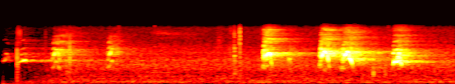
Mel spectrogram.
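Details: Cairn Terrier hunting for squirrels, giving a run of short, sharp, high yapping barks, quiet at first and then louder, in uneven clusters of two or three near the end.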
